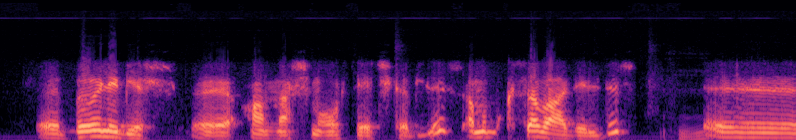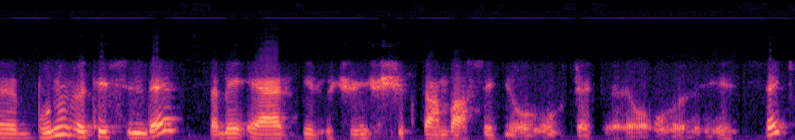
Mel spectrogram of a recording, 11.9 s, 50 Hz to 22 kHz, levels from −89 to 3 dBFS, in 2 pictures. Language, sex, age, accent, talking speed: Turkish, male, 60-79, native, 100 wpm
